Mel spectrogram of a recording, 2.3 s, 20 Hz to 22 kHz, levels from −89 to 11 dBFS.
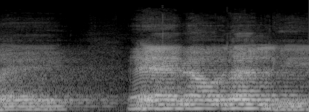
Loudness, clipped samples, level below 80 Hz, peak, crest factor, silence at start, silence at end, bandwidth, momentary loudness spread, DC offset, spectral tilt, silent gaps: -20 LUFS; under 0.1%; -66 dBFS; -6 dBFS; 16 dB; 0 s; 0 s; 13 kHz; 17 LU; under 0.1%; -6 dB/octave; none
